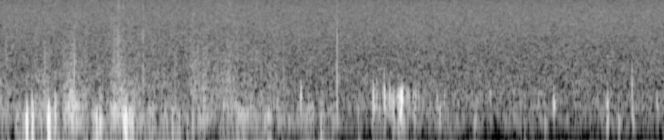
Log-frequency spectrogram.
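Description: Low bubbling, watery gurgles that come and go, fading toward the end; ordinary stomach and bowel sounds.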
